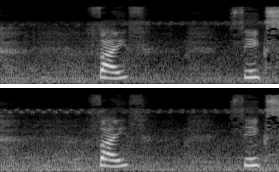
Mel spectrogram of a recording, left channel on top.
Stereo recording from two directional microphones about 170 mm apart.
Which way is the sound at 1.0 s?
10° right (ahead or behind).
